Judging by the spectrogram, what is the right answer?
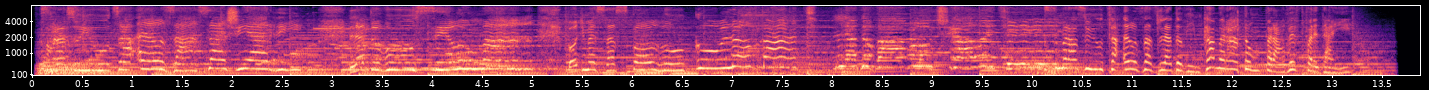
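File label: Female Slovak commercial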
